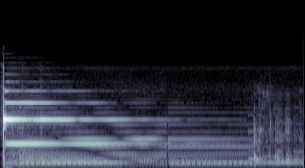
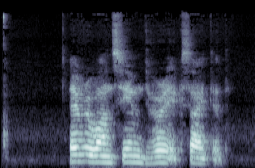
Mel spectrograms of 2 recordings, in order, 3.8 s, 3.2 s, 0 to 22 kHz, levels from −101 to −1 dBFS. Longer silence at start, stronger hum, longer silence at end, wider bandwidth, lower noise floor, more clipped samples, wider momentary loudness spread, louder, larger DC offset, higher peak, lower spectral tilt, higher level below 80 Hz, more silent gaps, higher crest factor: about the same, 0.05 s vs 0.05 s; neither; second, 0.2 s vs 0.4 s; second, 4.5 kHz vs 16 kHz; second, -47 dBFS vs -67 dBFS; neither; first, 28 LU vs 19 LU; second, -22 LUFS vs -17 LUFS; neither; about the same, -2 dBFS vs -2 dBFS; first, -9 dB/octave vs -6 dB/octave; about the same, -68 dBFS vs -64 dBFS; neither; about the same, 20 dB vs 16 dB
